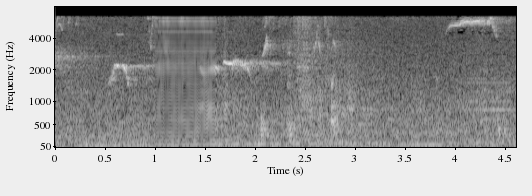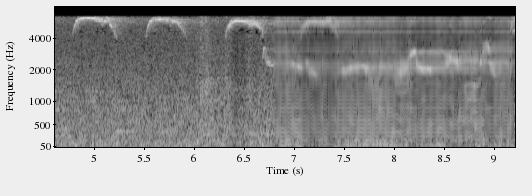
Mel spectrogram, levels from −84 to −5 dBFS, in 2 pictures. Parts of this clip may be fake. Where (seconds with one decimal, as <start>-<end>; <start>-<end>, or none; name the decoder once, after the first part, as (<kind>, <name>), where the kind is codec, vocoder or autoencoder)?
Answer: 1.0-1.6 (vocoder, BigVGAN v2); 6.8-9.2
